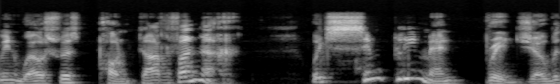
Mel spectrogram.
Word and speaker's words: Pont ar Fynach: Probably because they're a bit silly and couldn't say Pont ar Fynach, Olivia Bolivia said, saying it very well, pronouncing the F like a V and the Y like a U.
